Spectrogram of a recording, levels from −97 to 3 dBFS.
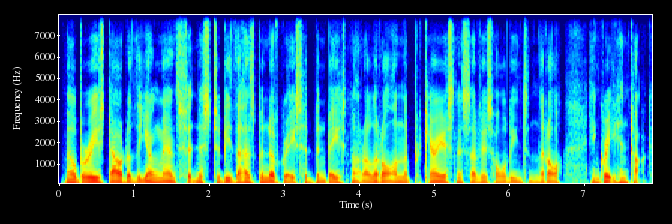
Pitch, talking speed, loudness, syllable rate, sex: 110 Hz, 230 wpm, -17 LUFS, 5.8 syllables/s, male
